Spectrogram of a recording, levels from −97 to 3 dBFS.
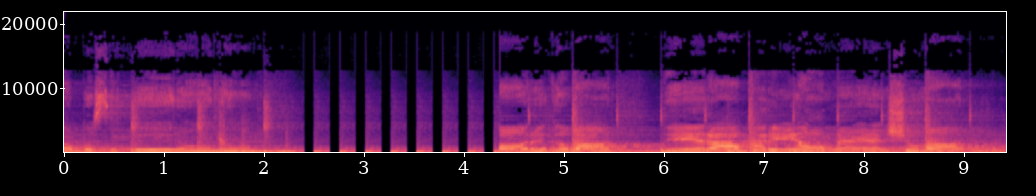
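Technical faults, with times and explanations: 2.39–4.35 s, stutter with silent gaps: the same short fragment, about 151 ms long, comes back seven times at a steady pace of roughly one every 257 ms, with about 106 ms of dead digital silence after each. That pattern is the likely sign of a player or stream stalling: each retry replays the last chunk it had, then runs dry. Whatever sound belonged in those two seconds never makes it out.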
